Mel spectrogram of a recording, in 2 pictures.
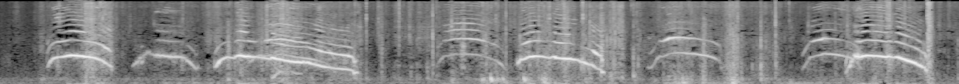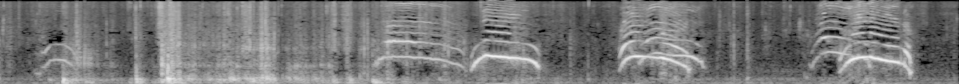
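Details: Several kittens eating weaning food keep up a chorus of bright arched meows, often overlapping, with a noisy stretch of clattering and rustling in the middle.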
